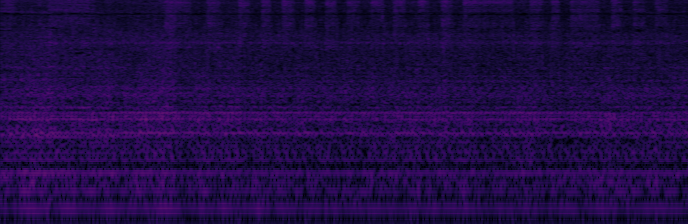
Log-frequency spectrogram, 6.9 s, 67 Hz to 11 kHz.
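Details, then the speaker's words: First-gen Chevy Sonic, GM Ecotec 1.4L turbo, codes P0106 and P1101: loud airy vacuum-cleaner hiss over the idle with quick pulsing bursts from a failed PCV valve in the cover, replaced with a new cover. "engine definitely not normal for this little sonic you hear it right there so if you're hearing that you got the codes that's your crop"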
